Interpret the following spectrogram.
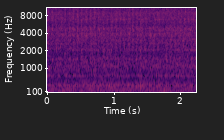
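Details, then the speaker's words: SPI Mini, petrol, engine warm after running a while, inlet air 34, idle dropping, sensors working properly; even steady idle with smooth low rumble, no knocks or misses; normal warm idle. "the car has been running for a bit now you can see the idles starting to drop down we've got some temperature in this engine now"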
